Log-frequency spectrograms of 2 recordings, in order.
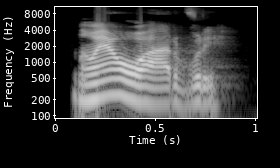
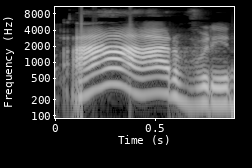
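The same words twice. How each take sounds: First: The article "o" picked out before "árvore"; stress on O. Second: The article "A" drawn out before "árvore"; stress on A. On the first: Teacher rejects the masculine article, stressing O. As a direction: lean on "o" in "o árvore" as the wrong article. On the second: Teacher shows the noun is feminine, stressing A. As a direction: lean on "A" in "A árvore". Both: Shown as a demonstration. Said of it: "é feminino ou masculino?".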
